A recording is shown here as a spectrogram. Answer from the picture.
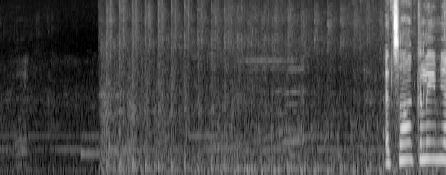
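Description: Low background sound that grows busier about a second in, with faint voices in it, then a loud voice starting right at the end.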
